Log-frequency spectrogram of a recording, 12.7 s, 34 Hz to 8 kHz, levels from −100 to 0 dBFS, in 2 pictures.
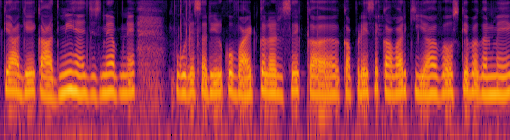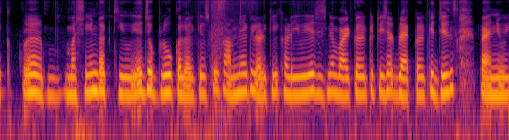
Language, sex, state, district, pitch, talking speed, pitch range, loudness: Hindi, female, Bihar, Gopalganj, 210 Hz, 235 wpm, 200-220 Hz, -24 LUFS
